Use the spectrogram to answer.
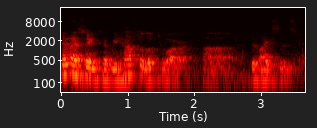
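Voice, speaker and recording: Amid noticeable background noise and audible room echo, a man talks at a medium pitch. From Canada. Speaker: museum director. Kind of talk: conference talk. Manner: fast; rhetorical.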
